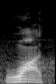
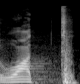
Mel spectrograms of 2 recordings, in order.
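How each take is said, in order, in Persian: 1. t آخر بدون رها شدن نگه داشته میشه. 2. t آخر کامل ادا میشه. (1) "یا مثلا میگی what" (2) "نمیگی what ت رو شما"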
